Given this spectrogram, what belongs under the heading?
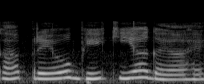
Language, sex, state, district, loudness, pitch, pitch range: Hindi, female, Uttar Pradesh, Varanasi, -24 LUFS, 265 Hz, 255-285 Hz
